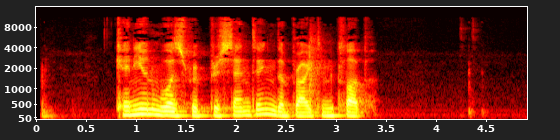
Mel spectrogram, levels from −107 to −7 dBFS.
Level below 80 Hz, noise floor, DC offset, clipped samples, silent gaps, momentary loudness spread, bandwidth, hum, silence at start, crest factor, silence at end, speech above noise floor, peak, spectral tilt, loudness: -58 dBFS; -70 dBFS; under 0.1%; under 0.1%; none; 6 LU; 11.5 kHz; none; 0.05 s; 18 dB; 1.6 s; 50 dB; -4 dBFS; -7.5 dB/octave; -21 LUFS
